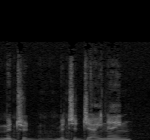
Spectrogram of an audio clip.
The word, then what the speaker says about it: mitragynine: mitragine, and 7-hydroxymitragine. And I never know if I'm pronouncing that right. I hear people say it mitragynine.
